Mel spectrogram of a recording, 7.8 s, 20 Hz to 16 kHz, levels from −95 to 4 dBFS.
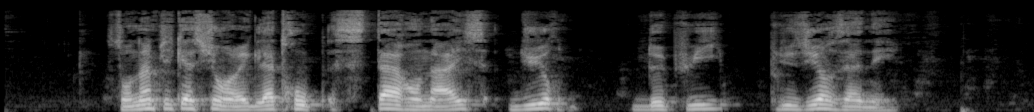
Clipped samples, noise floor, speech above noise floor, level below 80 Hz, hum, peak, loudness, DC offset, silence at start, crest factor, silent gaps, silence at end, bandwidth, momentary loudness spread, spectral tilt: under 0.1%; -73 dBFS; 51 dB; -56 dBFS; none; -4 dBFS; -23 LUFS; under 0.1%; 0.85 s; 18 dB; none; 1.05 s; 11.5 kHz; 13 LU; -5.5 dB/octave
